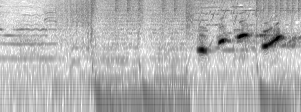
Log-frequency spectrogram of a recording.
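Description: A phone message alert: a quick run of short rising chirps, about four notes climbing, near the end, as a WhatsApp message goes through, over faint background music.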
